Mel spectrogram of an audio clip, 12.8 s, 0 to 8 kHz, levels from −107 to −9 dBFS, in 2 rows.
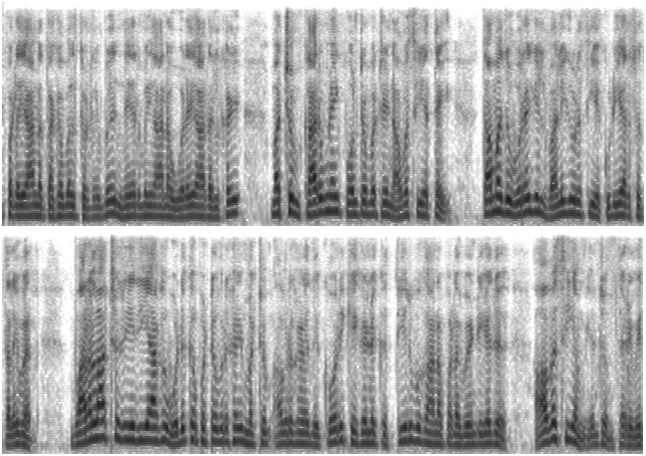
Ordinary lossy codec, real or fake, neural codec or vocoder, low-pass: none; fake; codec, 16 kHz, 4.8 kbps, FACodec; 7.2 kHz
